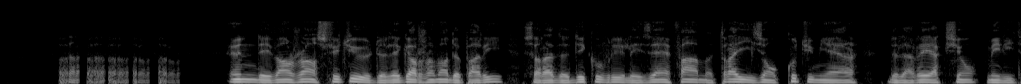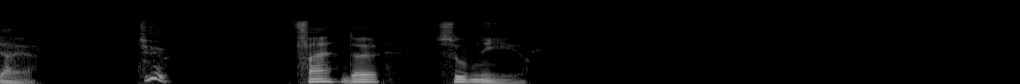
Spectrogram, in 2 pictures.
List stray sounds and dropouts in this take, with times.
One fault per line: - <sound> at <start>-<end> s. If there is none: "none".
- laugh at 0.6-1.8 s
- sneeze at 11.6-11.9 s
